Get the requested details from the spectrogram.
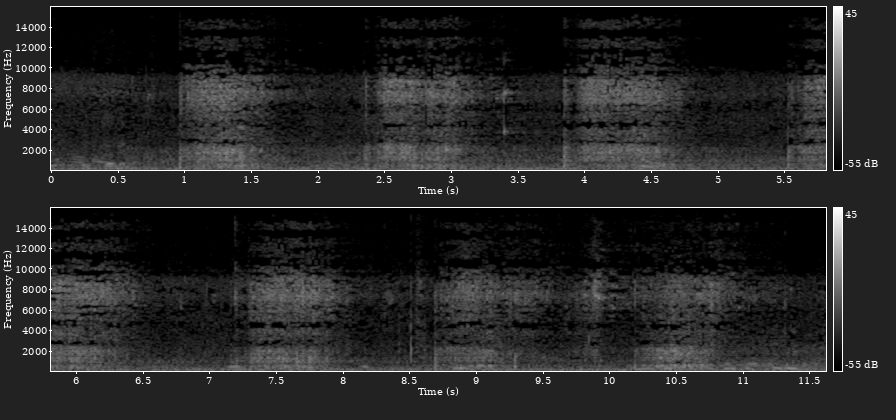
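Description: Glass bottles clink as they are gathered up.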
